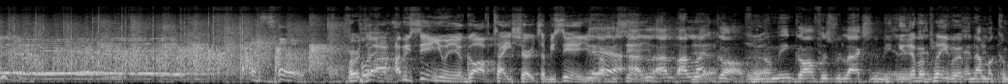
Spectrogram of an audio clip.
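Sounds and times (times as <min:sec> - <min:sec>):
comedy club audience applauding: 0:00.0 - 0:03.8
speech: 0:03.0 - 0:10.0.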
